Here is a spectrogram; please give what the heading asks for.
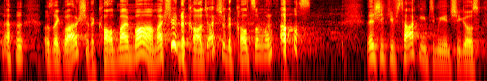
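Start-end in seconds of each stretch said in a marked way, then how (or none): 0.8-3.9 louder, higher mock protest, half laughing; exasperated retort. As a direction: throw it back at her, exasperated. Exasperated reply to his wife.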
